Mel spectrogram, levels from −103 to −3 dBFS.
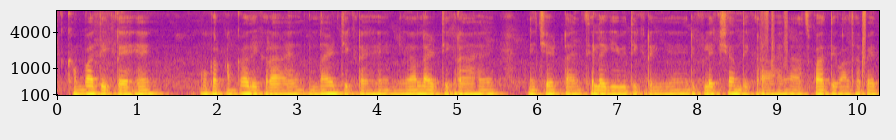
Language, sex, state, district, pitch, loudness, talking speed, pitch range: Hindi, male, Bihar, Saharsa, 105 Hz, -16 LUFS, 190 wpm, 100-110 Hz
